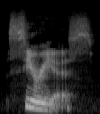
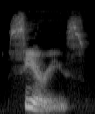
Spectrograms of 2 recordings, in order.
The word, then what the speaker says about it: series: It's not "see-ree-es". In British English it's: series. Series. In American English it's very similar, but the first syllable is a little different.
